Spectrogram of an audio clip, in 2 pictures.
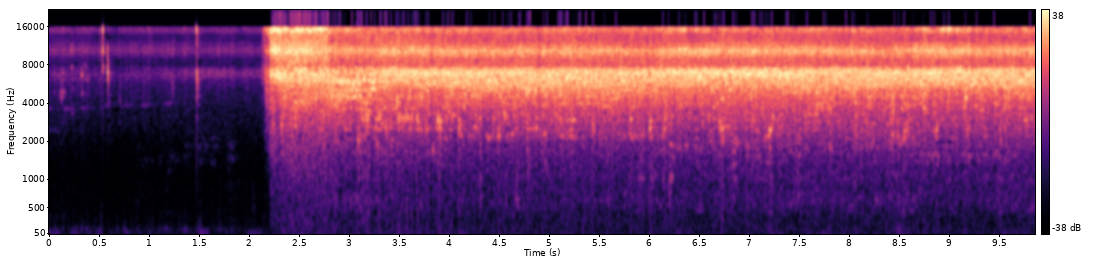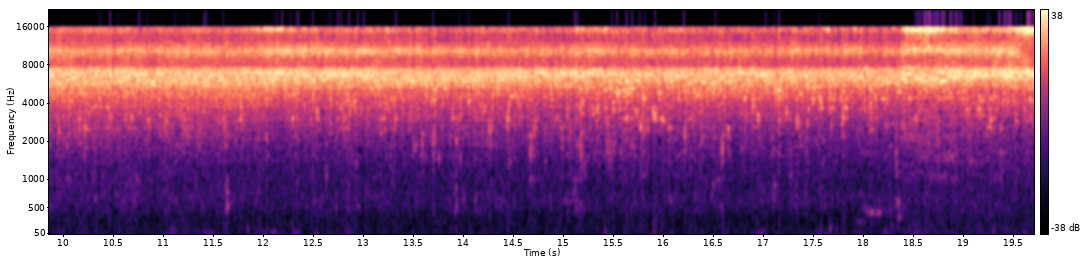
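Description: A curry mixture sizzling loudly in hot oil in a pan: a dense crackling over a steady hiss that starts suddenly about two seconds in.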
